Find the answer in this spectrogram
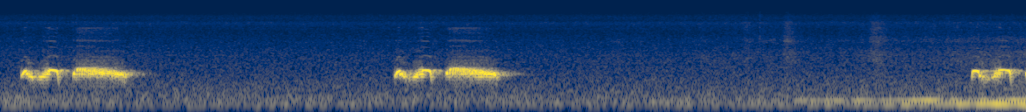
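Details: Lively spotted dove used as a calling lure, giving low, soft coo phrases of a quick double note and a longer rolling coo, repeated roughly every four seconds, a faint low hum creeping in near the end.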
